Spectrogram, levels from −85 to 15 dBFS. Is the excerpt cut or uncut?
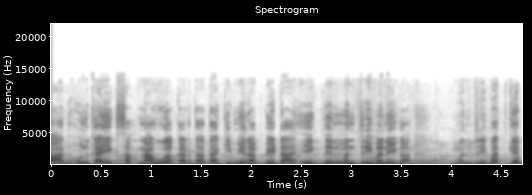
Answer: cut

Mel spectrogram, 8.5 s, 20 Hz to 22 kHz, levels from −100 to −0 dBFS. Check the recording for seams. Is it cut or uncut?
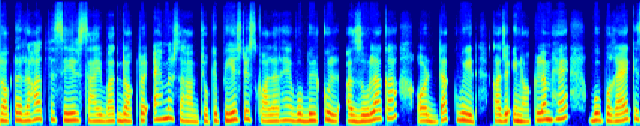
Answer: cut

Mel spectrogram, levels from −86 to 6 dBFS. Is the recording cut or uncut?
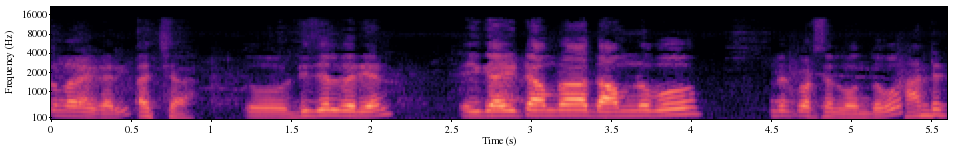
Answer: cut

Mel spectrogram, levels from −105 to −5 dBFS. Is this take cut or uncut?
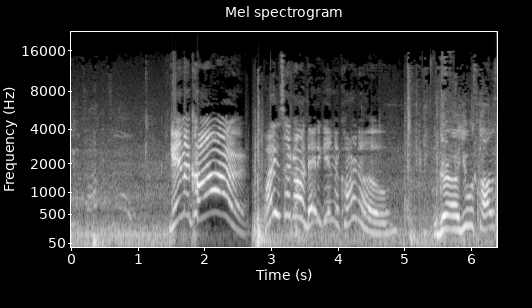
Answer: uncut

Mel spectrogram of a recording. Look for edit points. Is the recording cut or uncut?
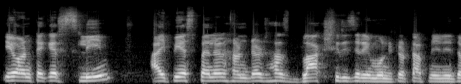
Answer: uncut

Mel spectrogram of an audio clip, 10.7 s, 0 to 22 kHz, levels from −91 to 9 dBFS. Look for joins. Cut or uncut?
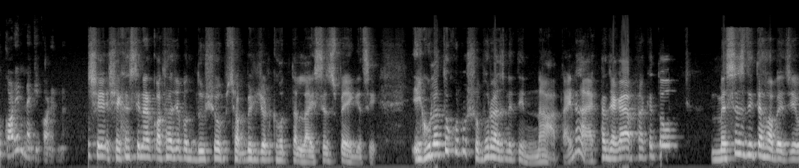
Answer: cut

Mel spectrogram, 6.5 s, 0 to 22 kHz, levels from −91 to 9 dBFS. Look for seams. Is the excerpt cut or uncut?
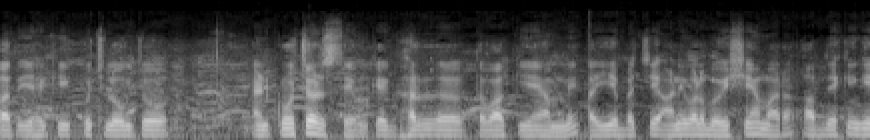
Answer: cut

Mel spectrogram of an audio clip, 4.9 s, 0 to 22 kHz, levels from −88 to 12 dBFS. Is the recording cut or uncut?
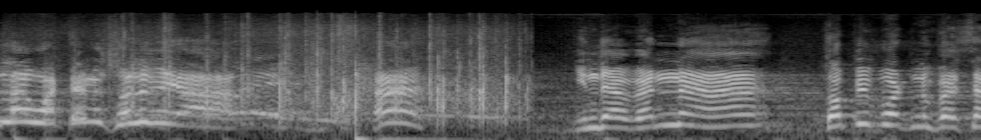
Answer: cut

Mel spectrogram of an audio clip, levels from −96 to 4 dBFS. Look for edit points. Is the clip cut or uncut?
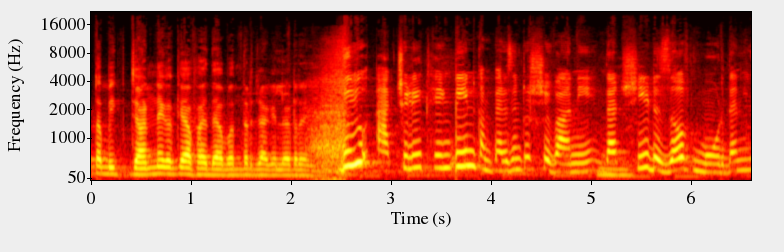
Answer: cut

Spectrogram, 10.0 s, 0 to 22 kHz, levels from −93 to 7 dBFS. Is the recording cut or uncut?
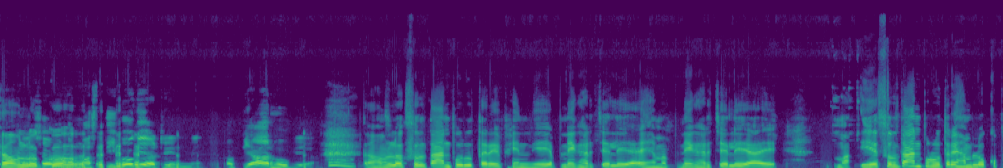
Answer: uncut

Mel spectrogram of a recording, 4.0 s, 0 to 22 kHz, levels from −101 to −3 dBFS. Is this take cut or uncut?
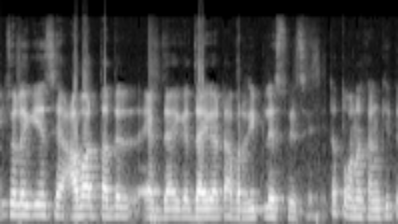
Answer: uncut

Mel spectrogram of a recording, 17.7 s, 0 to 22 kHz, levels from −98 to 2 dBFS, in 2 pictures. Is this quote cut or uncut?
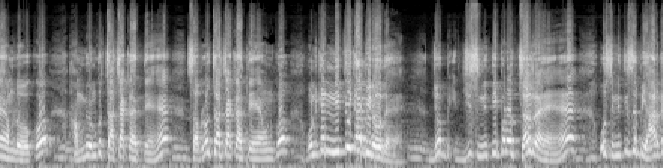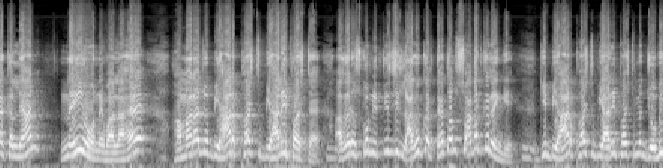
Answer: uncut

